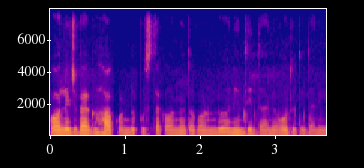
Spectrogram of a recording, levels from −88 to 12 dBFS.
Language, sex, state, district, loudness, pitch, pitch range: Kannada, female, Karnataka, Dharwad, -20 LUFS, 210 Hz, 205-215 Hz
